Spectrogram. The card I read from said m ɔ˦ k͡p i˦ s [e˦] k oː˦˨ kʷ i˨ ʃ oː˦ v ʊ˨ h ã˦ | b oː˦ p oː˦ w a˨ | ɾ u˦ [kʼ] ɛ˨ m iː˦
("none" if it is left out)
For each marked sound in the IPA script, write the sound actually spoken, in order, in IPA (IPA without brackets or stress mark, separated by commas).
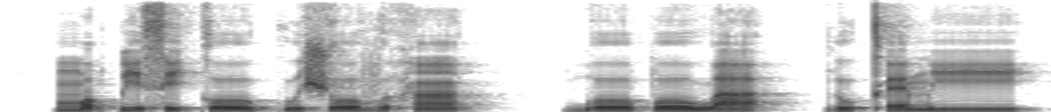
i˦, kʼ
